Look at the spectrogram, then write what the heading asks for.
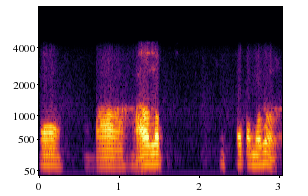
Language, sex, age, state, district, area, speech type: Assamese, male, 60+, Assam, Goalpara, urban, conversation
